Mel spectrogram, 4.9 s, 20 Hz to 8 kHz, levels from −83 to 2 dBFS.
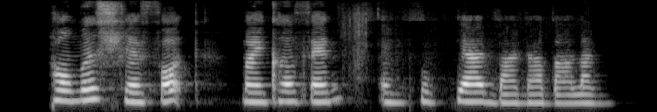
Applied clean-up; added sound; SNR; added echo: neural mask model DeepFilterNet 3.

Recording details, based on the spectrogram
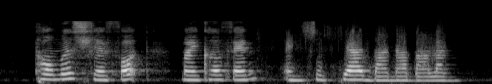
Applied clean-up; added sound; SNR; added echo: neural separator model SepFormer DNS4.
